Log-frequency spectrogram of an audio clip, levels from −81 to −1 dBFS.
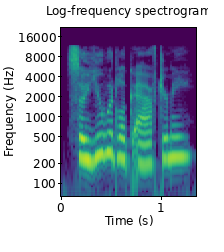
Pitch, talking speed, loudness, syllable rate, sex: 235 Hz, 265 wpm, -18 LUFS, 5.6 syllables/s, female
